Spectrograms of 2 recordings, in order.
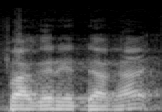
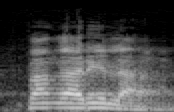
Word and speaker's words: Fangarela: je viens de citer, Fagaredara et Siela. Fagaredara et Siela, c'est vers Kouakourou également, et entre Kouakourou et Saouna. Pardon? Fangarela, voilà, et Siela, Fangarela. Merci pour la prononciation.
